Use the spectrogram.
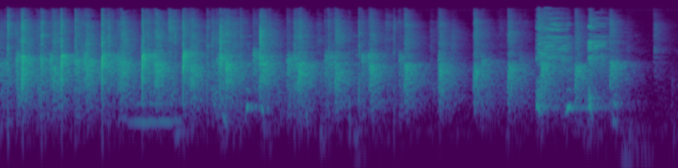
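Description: audience applauding

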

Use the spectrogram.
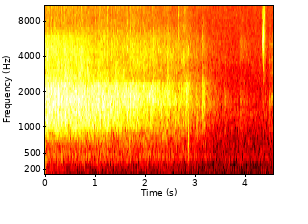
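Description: audience applauding

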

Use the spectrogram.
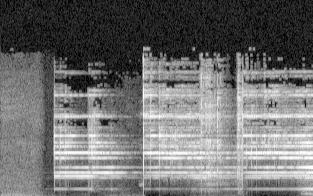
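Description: hand bell ringing

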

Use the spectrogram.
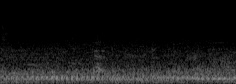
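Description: helicopter approaching

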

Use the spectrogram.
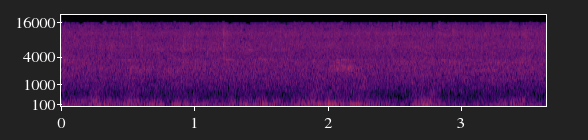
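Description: rain falling

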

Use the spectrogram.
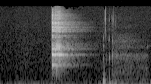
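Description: beer glasses clinking

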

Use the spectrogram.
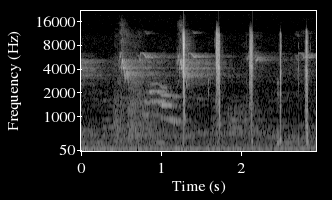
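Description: cat meowing loudly

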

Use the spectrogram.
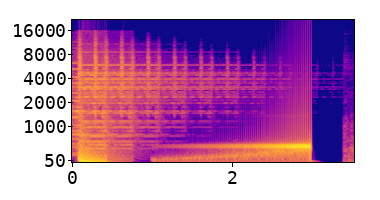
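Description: telephone ringing

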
